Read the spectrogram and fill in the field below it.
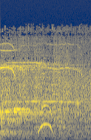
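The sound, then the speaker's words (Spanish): An audience applauds in a steady, continuous wash of clapping, fairly soft, with a few faint whistle-like tones gliding through the noise. “Un gran aplauso para Luigi Melo”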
